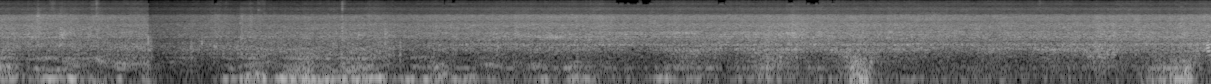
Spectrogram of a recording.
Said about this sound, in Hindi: हमारी ट्रेन नॉन स्टॉप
